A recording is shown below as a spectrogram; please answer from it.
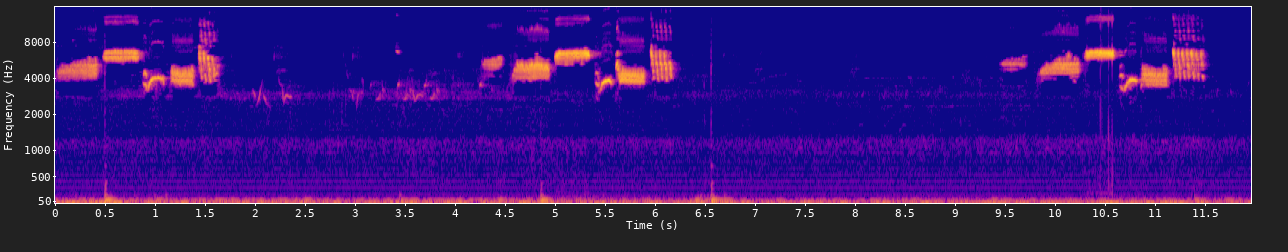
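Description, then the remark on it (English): A songbird sings three bright, warbling phrases of high notes, separated by short pauses, with a low rumbling hum underneath and no one speaking. “Birdsong was provided by National Audubon Society Birdsong Collection, Lang Elliott Music of Nature.”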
